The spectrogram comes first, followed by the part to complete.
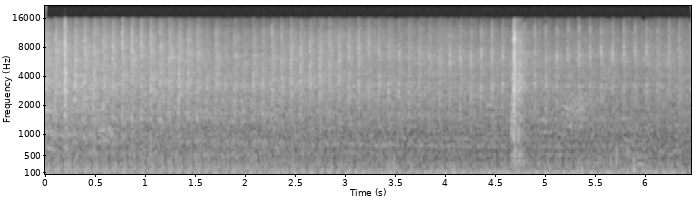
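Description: Single-cylinder diesel engine of a walking tractor (Cambodian kor yon) chugging steadily under way, with one sharp click about four and a half seconds in.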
